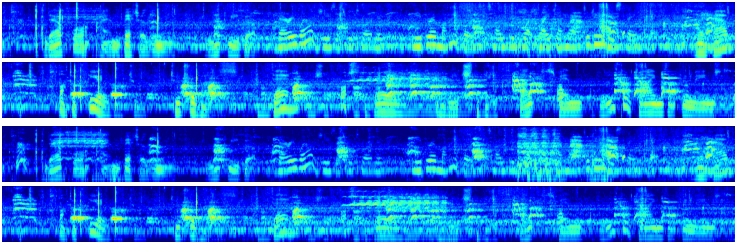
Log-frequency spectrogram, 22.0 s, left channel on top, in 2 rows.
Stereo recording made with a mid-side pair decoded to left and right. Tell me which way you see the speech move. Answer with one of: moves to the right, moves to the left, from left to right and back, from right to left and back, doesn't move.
doesn't move.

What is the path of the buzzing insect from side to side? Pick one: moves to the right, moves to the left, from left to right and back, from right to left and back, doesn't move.
moves to the right.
